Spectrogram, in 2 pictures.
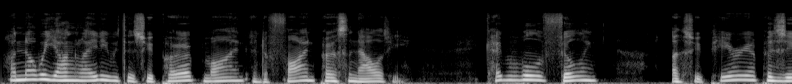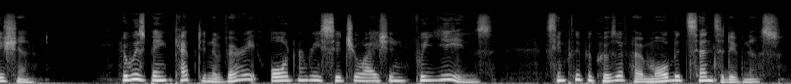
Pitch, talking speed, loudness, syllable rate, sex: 165 Hz, 135 wpm, -17 LUFS, 4.9 syllables/s, male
